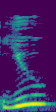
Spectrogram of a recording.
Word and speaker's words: used: Now, this verb, used to, well, it's written U-S-E-D, but the pronunciation is used, and we'll see that on the screen later.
